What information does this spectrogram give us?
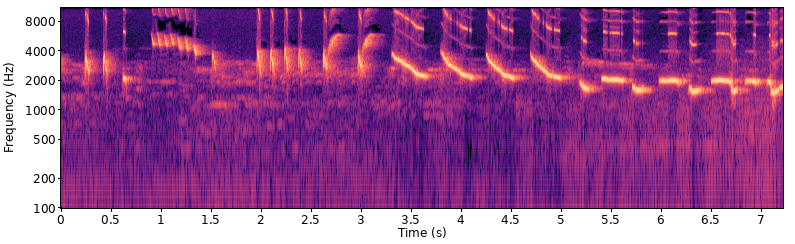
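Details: White-rumped shama singing to provoke other birds: sharp chips and a fast stutter, then loud downslurred whistles repeated steadily, settling into a run of lower clear notes.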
